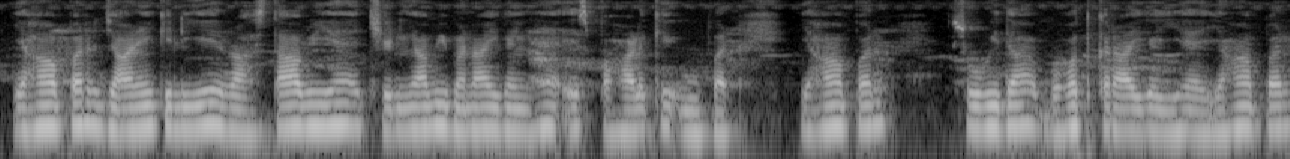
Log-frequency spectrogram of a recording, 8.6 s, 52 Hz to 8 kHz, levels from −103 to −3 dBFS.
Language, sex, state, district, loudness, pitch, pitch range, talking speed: Hindi, male, Maharashtra, Nagpur, -36 LUFS, 140 Hz, 130-145 Hz, 180 wpm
